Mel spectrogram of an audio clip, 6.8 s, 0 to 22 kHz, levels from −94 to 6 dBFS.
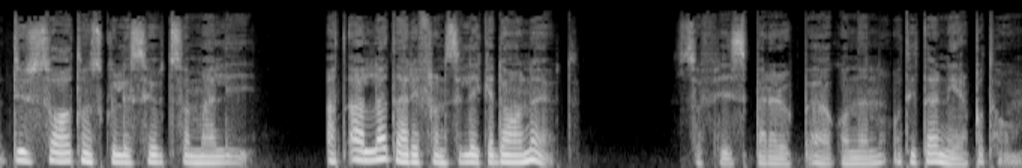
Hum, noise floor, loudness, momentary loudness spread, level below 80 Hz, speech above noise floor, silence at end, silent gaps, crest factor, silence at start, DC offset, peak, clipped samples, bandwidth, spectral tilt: none; -77 dBFS; -16 LUFS; 15 LU; -54 dBFS; 61 dB; 0 s; none; 16 dB; 0 s; under 0.1%; 0 dBFS; under 0.1%; 16 kHz; -5.5 dB/octave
